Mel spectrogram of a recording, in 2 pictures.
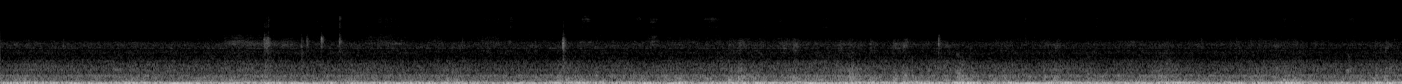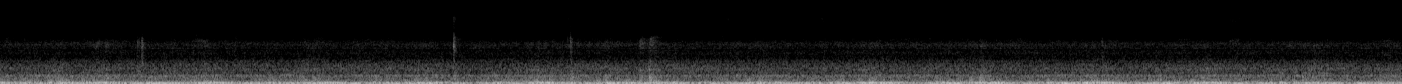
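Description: Passenger train running steadily, heard from inside the carriage as a continuous deep rumble of wheels on rails, with scattered faint ticks and rattles.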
